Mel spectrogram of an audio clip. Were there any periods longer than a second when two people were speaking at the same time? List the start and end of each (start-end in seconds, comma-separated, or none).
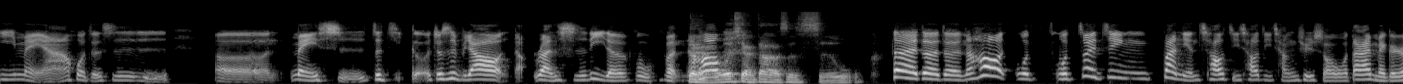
none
